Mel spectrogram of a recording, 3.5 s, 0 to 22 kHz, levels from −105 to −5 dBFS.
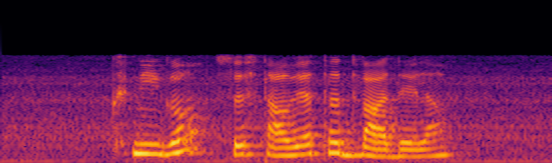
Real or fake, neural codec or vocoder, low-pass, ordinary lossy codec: fake; codec, 16 kHz, 16 kbps, FreqCodec, larger model; 5.4 kHz; none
